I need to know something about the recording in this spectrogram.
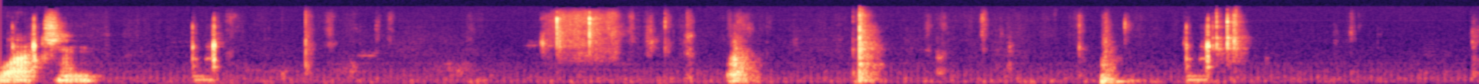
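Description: Playing cards slap and slide onto a table.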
